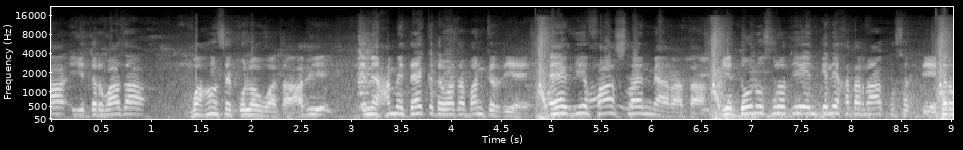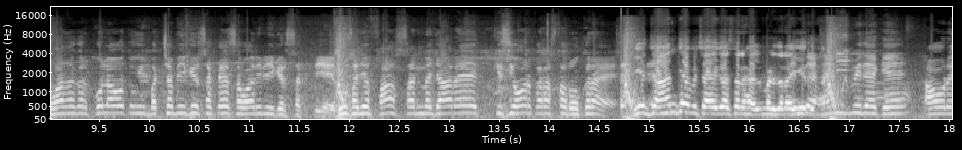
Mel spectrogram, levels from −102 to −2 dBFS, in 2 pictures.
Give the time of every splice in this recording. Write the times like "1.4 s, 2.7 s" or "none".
4.8 s, 6.6 s, 8.9 s, 11.8 s, 14.8 s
